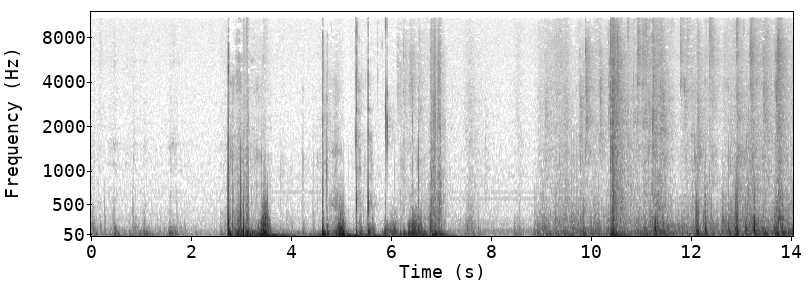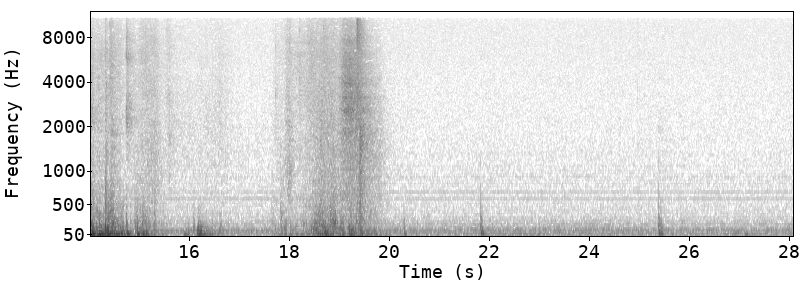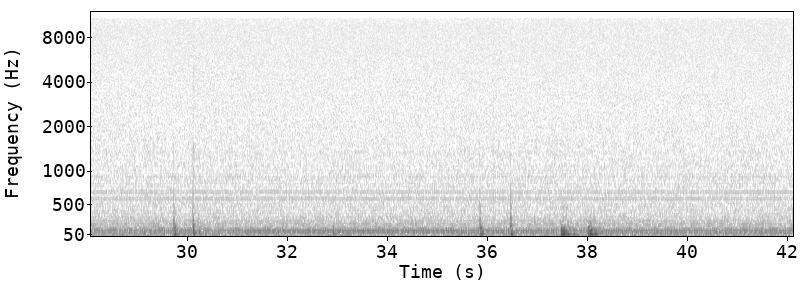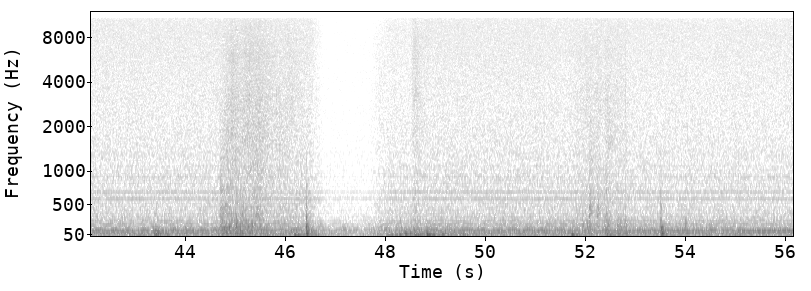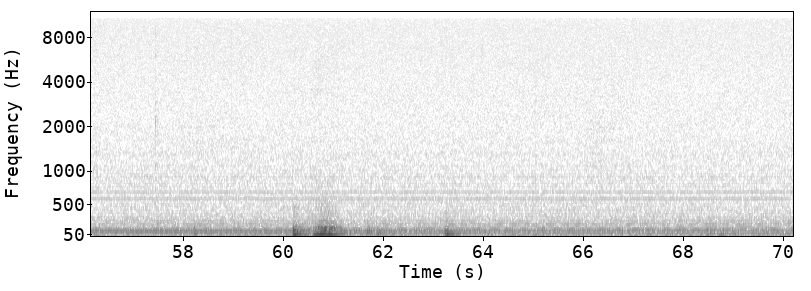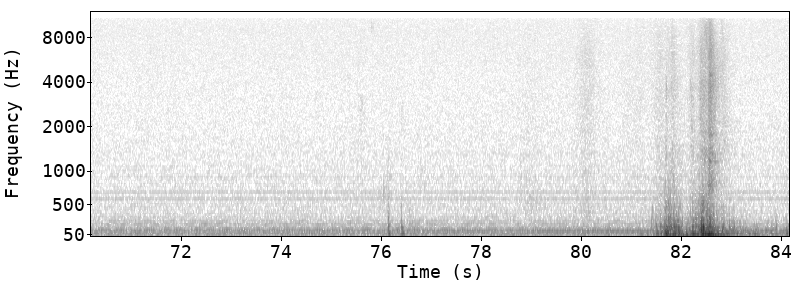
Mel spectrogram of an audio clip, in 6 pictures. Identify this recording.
kitchen room tone
quick room tone recording, might have to cut out some moving bits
